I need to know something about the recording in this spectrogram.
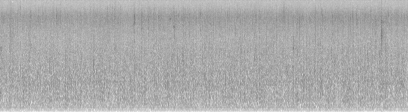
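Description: Steady, even hiss with a low hum under it and no separate events in the room's background noise.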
